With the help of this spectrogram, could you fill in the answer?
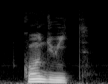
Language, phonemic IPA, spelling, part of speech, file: French, /kɔ̃.dɥit/, conduite, noun, Fr-conduite.ogg
- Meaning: 1. behavior, conduct 2. duct 3. drive, driving 4. guidance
